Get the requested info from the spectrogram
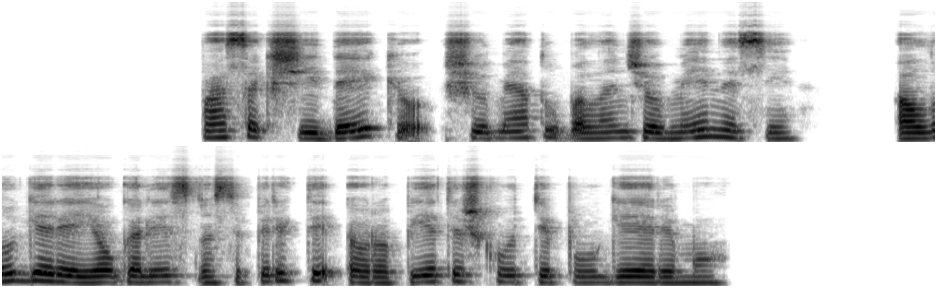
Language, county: Lithuanian, Marijampolė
